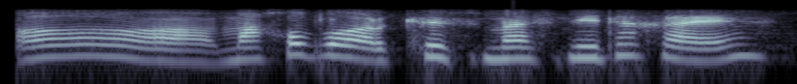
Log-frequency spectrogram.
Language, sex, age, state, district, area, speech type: Bodo, female, 30-45, Assam, Baksa, rural, conversation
